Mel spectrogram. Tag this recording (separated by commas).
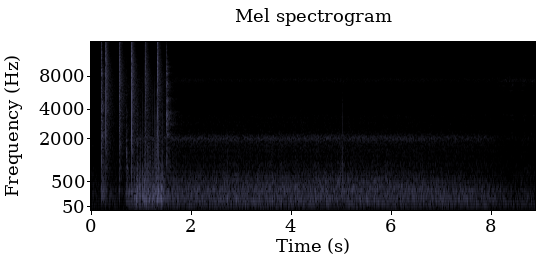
Fire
